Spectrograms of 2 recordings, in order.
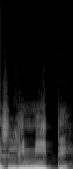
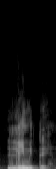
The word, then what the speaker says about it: límite: Então você não pode pronunciar limite nessa grafia que está aqui, ó, nessa forma de escrita que está aqui, porque aqui está em espanhol, tá? Então a pronunciação é límite, tá?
